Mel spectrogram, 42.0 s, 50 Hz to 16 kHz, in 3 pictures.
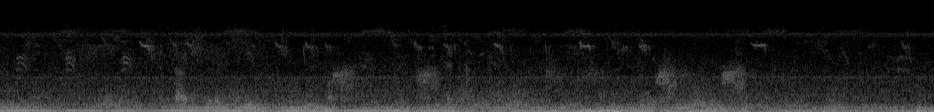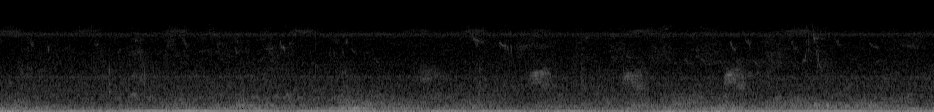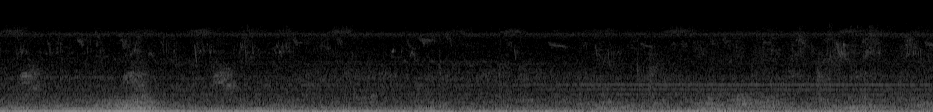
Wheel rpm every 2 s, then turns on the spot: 0, 0, 0, 0, 0, 0, 0, 0, 0, 0, 0, 0, 0, 0, 0, 0, 0, 0, 0, 0, 0.
none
